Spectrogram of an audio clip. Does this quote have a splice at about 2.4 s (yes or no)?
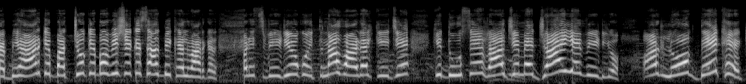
yes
